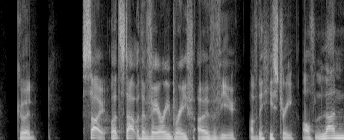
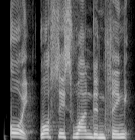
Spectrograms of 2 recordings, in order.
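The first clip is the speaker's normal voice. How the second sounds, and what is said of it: Bad put-on Cockney accent. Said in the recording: “The worst Cockney accent I've ever heard ... You've just outdone Dick Van Dyke as the worst Cockney accent in recorded history”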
